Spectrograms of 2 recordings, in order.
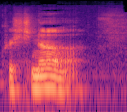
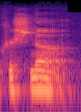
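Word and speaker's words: Krishnaa: It's Krishna, because Draupadi's other name is Krishna, with a long A at the end. Not Krishna, but Krishna.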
